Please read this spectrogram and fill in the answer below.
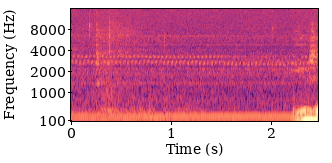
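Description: Quiet room tone with a steady low electrical hum and one faint tick about a quarter second in.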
